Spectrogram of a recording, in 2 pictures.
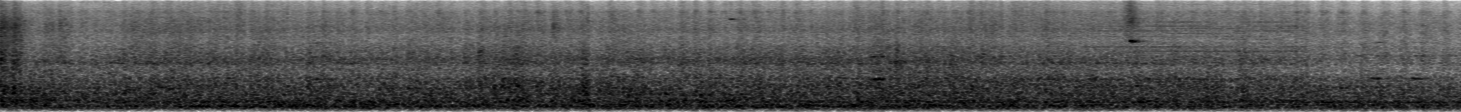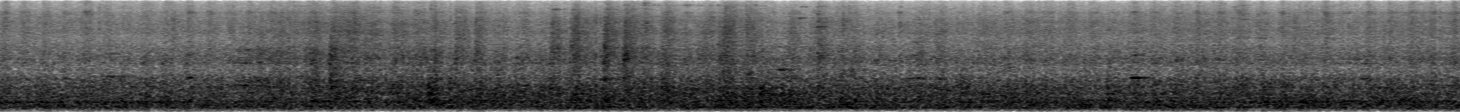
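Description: Steady running noise of a passenger train heard from inside the carriage: wheels on rails at speed, with a few faint clicks.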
